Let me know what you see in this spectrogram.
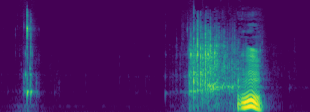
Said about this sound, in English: but hang on, I'm taking a sip of this cream soda. I am parched.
